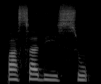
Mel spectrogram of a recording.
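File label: "passadissu", Sardinian, female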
